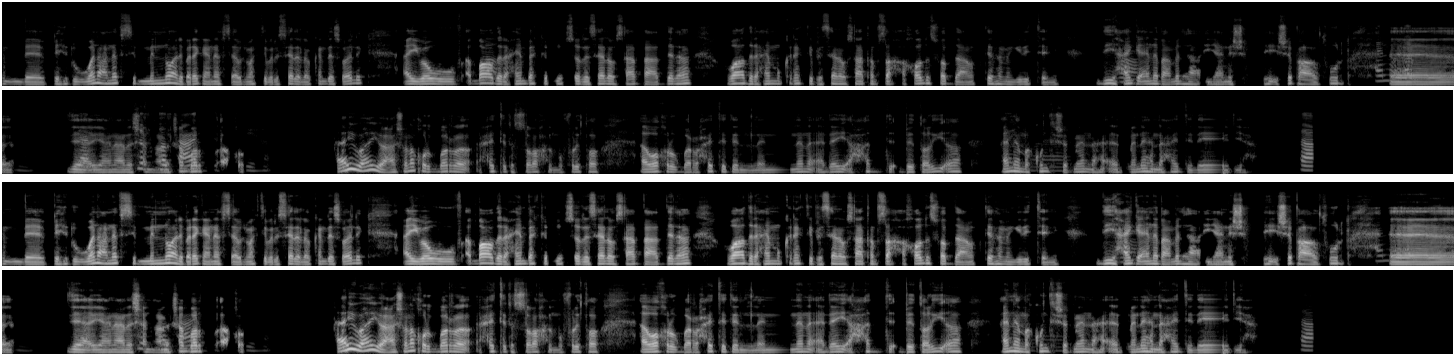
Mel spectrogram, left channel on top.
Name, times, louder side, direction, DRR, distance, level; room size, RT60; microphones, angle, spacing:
voice 1, 0.0-14.6 15.2-16.8 17.8-27.1, right 7 dB, 45° right, 0.3 m, -28 dB
voice 2, 13.7-14.2 14.7-14.8 15.2-15.5 15.9-16.5 17.0-17.1 24.5-25.2 27.5-27.6, left 5 dB, 80° left, 1.2 m, -39 dB
open air
head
